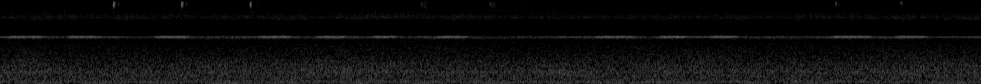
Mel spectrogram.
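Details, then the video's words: Crickets sing through a southern Crimean night while a night breeze blows; bright, high trilled pulses repeat in uneven bursts above a steady background hiss of wind. "Звук ночи. Юг. Крым. Сверчки поют. Ночной бриз."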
